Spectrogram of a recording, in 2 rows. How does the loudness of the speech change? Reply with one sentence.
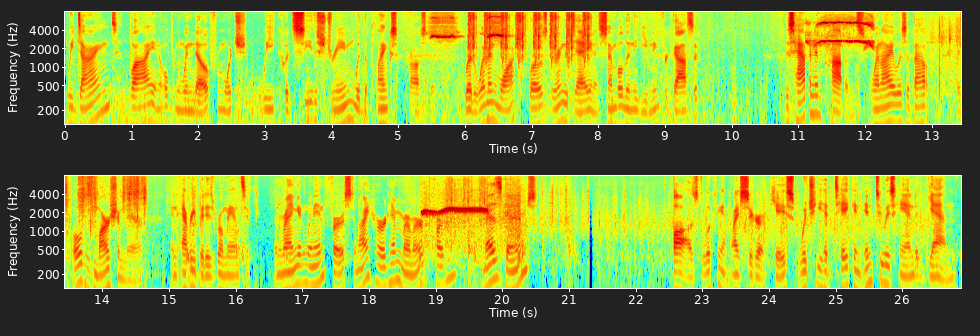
The loudness of the speech stays about the same.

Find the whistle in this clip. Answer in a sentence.
You can hear the whistle from 5.4 to 6.7 s, from 11.1 to 12.2 s and from 18.8 to 20.3 s.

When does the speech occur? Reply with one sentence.
The speech can be heard from 0.0 to 9.6 s, from 10.8 to 20.6 s and from 22.6 to 26.8 s.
